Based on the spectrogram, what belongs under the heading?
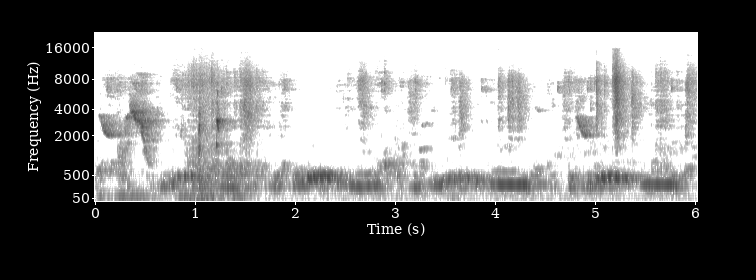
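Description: Caged Java sparrows chirping with short, sharp high notes over a repeated low, wavering cooing warble.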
